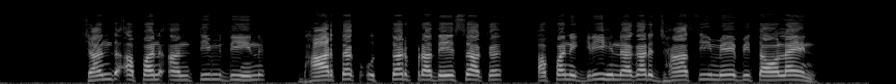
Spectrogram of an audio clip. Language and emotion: Maithili, neutral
